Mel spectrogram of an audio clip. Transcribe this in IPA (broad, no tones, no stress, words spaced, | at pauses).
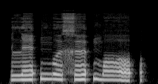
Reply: lɛʔ ŋʷœxœʔ mɔʔ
